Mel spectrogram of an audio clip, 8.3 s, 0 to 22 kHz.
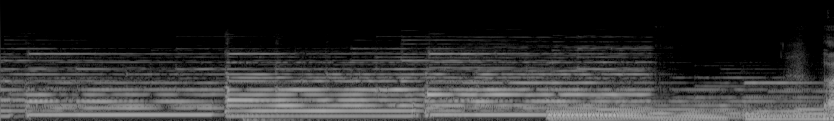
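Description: Sampled Suitcase 73 electric piano melody loop with sustained chords that change about every two seconds. A deep bass part comes in about two-thirds of the way through.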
